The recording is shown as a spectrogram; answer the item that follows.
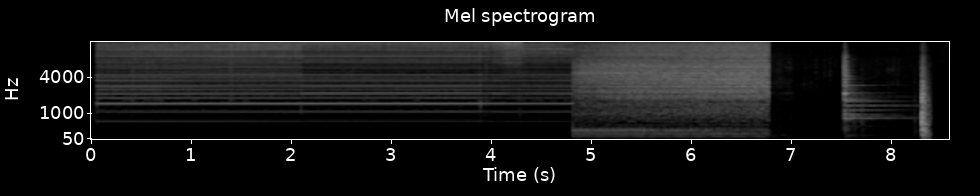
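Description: Vacuum pump running with a steady whine of several tones. About five seconds in it gives way to a louder hiss with a low hum, which cuts off suddenly near seven seconds.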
